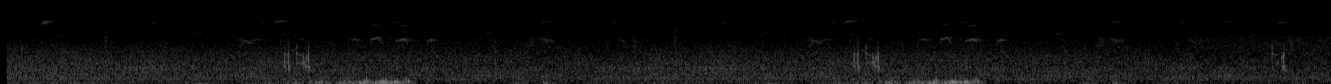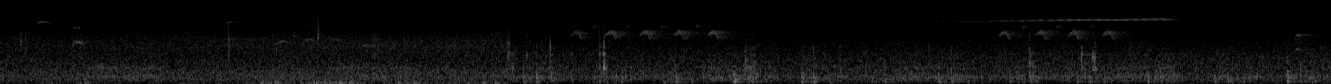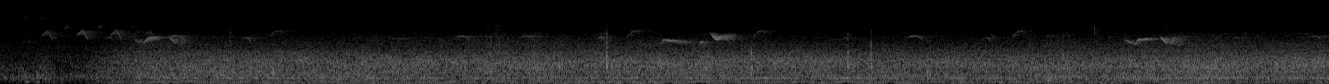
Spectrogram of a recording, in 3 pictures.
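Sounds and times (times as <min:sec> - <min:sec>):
birds chirping: 0:00.2 - 0:20.9, 0:21.5 - 0:39.9
steady hiss: 0:09.8 - 0:19.0.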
